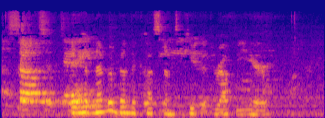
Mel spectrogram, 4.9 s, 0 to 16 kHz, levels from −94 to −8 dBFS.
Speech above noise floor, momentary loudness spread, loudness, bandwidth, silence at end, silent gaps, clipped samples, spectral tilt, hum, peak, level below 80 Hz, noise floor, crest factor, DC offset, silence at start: 24 dB; 12 LU; -23 LUFS; 11.5 kHz; 0.45 s; none; under 0.1%; -6.5 dB/octave; none; -4 dBFS; -54 dBFS; -46 dBFS; 18 dB; under 0.1%; 0.05 s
